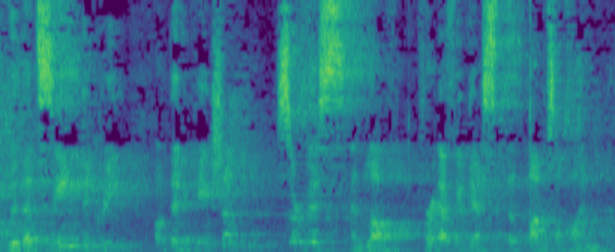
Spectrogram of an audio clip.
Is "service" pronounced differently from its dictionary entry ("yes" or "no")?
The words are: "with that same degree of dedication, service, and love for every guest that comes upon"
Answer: no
